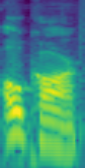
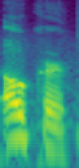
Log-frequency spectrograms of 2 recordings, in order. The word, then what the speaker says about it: ochre: been saying it wrong okar okar okar how let me see let's just see cuz I've been saying it wrong I need to hear it you want to stress on the first syllable in American English it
